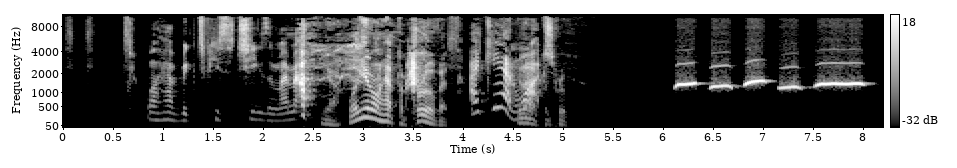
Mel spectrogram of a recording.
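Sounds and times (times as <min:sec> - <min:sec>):
speech: 0:00.8 - 0:05.2
laughter: 0:02.4 - 0:03.8
person whistling short tonal notes: 0:06.1 - 0:08.1.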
